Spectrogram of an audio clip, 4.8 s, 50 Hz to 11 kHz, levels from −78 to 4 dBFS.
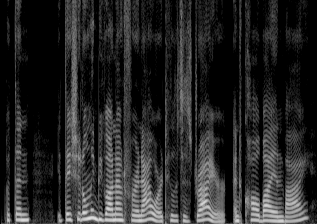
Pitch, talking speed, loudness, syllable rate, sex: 255 Hz, 265 wpm, -17 LUFS, 5.6 syllables/s, female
